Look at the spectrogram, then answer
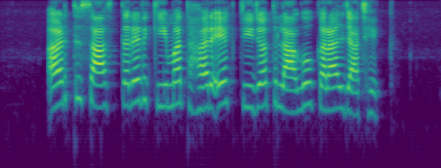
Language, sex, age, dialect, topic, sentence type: Magahi, female, 25-30, Northeastern/Surjapuri, banking, statement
